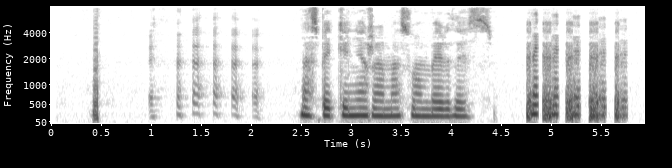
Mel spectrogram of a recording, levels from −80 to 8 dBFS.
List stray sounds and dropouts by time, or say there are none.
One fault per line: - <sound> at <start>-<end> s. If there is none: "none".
- laugh at 1.0-2.1 s
- laugh at 4.7-5.8 s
